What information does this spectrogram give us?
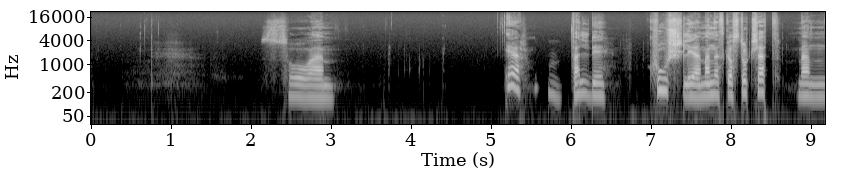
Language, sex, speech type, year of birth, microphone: Norwegian, male, spontaneous, 1982, Sennheiser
